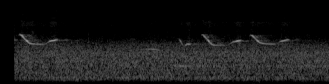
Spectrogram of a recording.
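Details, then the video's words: Yellow-throated longclaw call: clear, high whistled notes that drop then level off, repeated in short phrases over a steady background hiss. "Yellow throated Longclaw call"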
